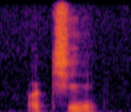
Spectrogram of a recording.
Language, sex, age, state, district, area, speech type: Telugu, male, 30-45, Andhra Pradesh, Kakinada, rural, read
